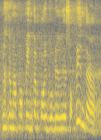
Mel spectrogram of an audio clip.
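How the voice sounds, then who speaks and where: A woman giving a lively parenting seminar, quizzing the audience and acting out parents and children. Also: high-pitched, rapid-fire, a crowd in the background, noisy background. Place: school hall seminar. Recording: reverberant hall with faint ambience.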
